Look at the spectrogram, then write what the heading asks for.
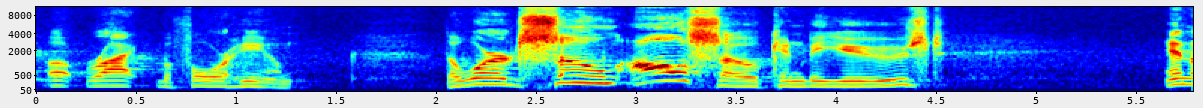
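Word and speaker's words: שׂוּם: That is Strong's number 7760, pronounced sum, and of course it means to set, to place.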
